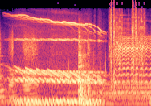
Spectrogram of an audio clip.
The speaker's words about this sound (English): Goat. Organic quadruped with horns. Definitely not a dog.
